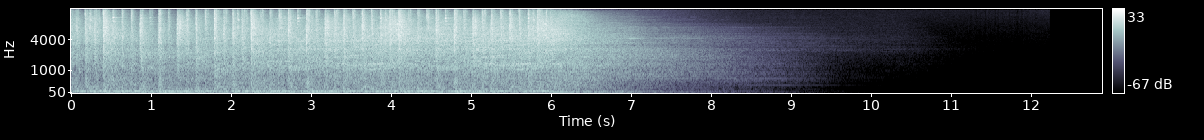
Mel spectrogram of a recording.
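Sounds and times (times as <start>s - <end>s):
percussion: 0.0s - 8.8s.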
